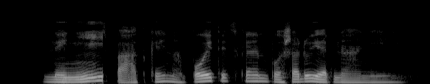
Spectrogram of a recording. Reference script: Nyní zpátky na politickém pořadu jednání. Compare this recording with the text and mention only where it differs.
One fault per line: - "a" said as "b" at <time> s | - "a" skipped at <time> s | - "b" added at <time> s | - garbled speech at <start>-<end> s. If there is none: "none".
none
